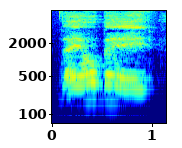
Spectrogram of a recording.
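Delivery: usual speaking voice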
